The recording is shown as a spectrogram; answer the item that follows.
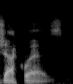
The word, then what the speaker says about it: Jacquez: to mind but uh officially it is jacquez okay we've been told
